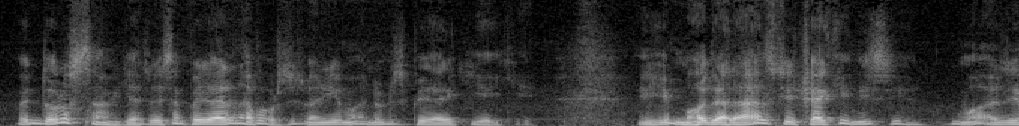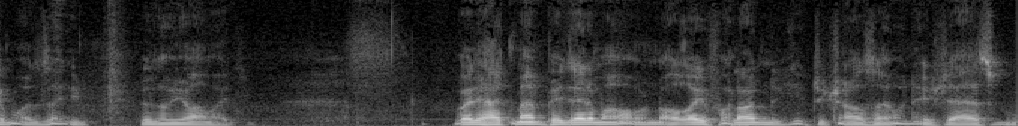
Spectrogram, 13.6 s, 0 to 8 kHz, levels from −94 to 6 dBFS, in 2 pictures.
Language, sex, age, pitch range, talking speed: Persian, male, 60-79, 110-145 Hz, 145 wpm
